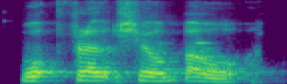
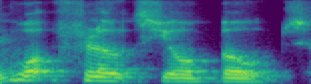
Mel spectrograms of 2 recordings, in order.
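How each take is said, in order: First: The words are run together in relaxed everyday speech. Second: Each word is carefully and crisply enunciated. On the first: "say it how you normally say it" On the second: "You said you really you really enunciated it then"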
